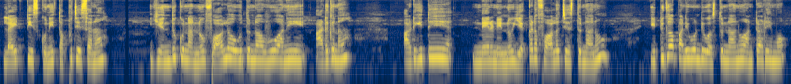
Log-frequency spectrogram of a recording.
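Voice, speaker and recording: A woman voicing a headstrong young female student who talks in an irritated, sharp way. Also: mid-range voice, normal speed, long pauses, close to an everyday voice.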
